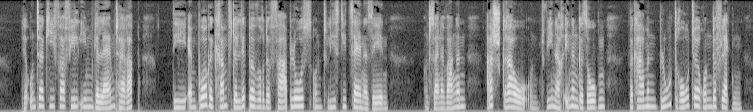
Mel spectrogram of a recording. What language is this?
German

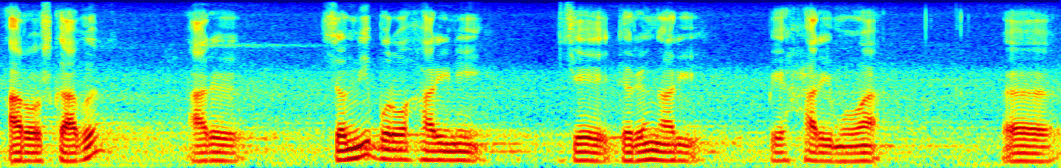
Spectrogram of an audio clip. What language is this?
Bodo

